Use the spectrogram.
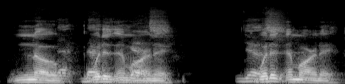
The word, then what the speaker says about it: mRNA: Dude, we were speaking on the vaccines in the last 5 years that contain RMNA. mRNA, Yeah, my bad.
